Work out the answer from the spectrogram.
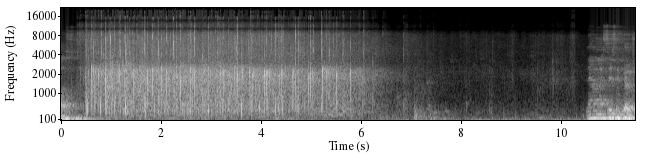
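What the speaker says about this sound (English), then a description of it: "So I want to give those ladies a big round of applause." A big round of applause at a high school sports awards night fills the room with dense, loud clapping that fades out around six seconds, leaving a lull before a fresh burst of clapping.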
